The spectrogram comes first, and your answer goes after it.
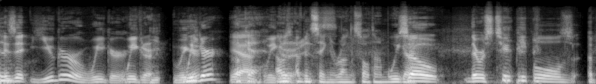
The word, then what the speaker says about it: Uyghur: Uyghur.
